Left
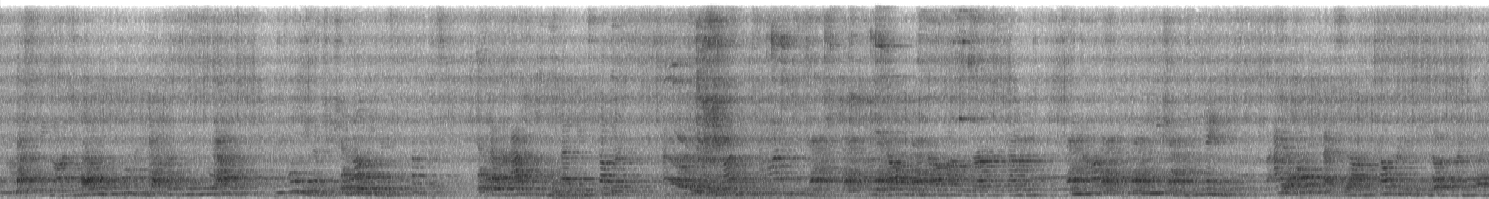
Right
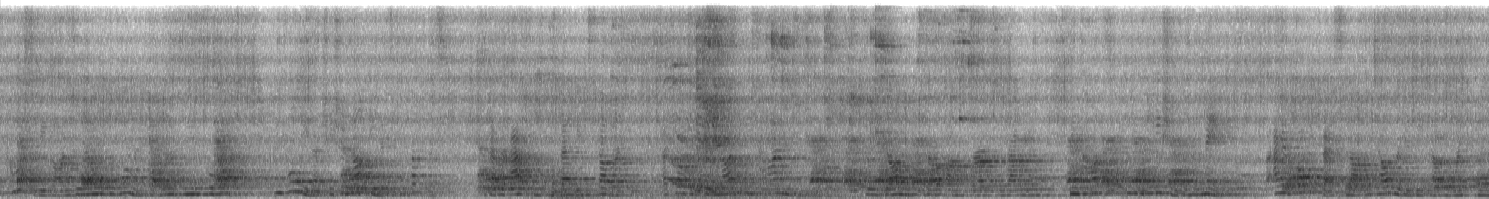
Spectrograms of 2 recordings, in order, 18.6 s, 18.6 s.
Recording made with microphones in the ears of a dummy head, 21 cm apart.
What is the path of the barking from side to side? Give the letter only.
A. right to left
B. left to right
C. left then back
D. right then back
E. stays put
E.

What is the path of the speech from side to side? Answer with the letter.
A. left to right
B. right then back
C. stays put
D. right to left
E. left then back
C.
